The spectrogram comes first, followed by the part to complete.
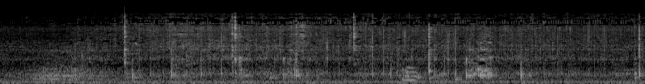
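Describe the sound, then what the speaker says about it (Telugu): Fenugreek leaves, onion and green chillies fry in oil inside a cooker, giving a steady close sizzle broken by occasional sharp scrapes and knocks of stirring, with no talking. "కుక్కర్లో ఆయిల్ పోసి అందులో కొంచెం మెంతాకు, ఆనియన్, పచ్చిమిరపకాయలు వేసి బాగా ఫ్రై చేసుకోవాలి."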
